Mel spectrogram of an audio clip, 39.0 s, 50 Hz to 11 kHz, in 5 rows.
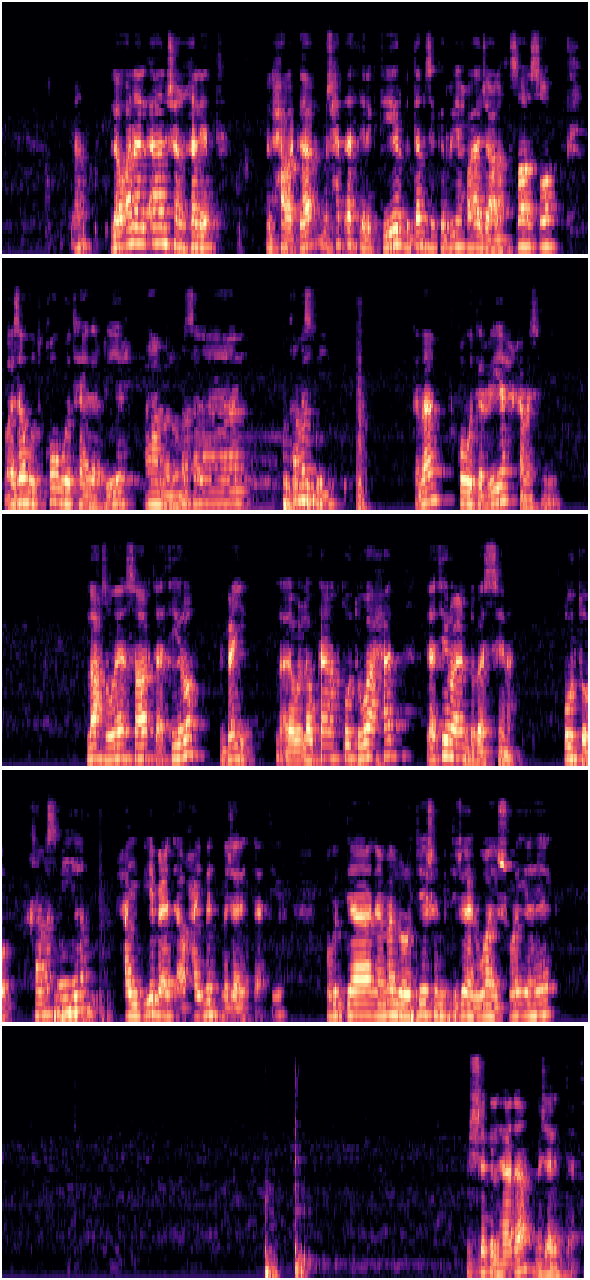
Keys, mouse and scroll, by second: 1.1 click, 3.2-4.8 shift+middle drag, 4.8 click, 7.5-10.6 drag, 11.8 KP_0, 14.0 click, 14.8 click, 15.2-16.1 scroll down 6, 16.1-19.2 scroll up 4, 19.4-22.4 drag, 22.9-24.4 drag, 24.4 KP_0, 27.4 click, 28.0 click, 28.8 r, 29.3 y, 32.1 click, 32.6 click, 34.7 r.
